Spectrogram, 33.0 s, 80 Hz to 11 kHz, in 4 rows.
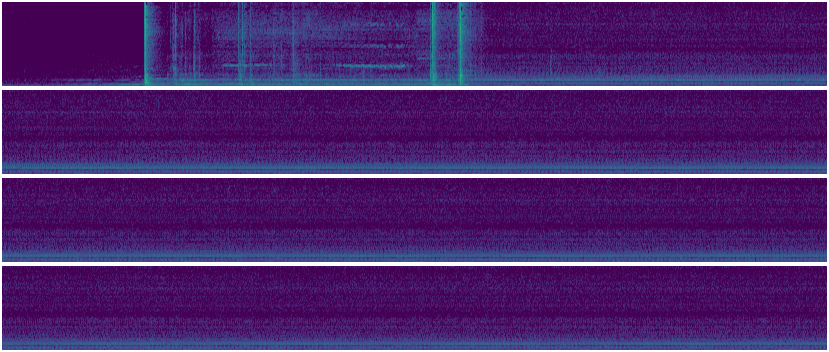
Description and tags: VHS Cassette Play
Playing a VHS cassette in a Philips VR6585 VCR. Recorded with a Zoom H5 and a XYH-5 stereo mic.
